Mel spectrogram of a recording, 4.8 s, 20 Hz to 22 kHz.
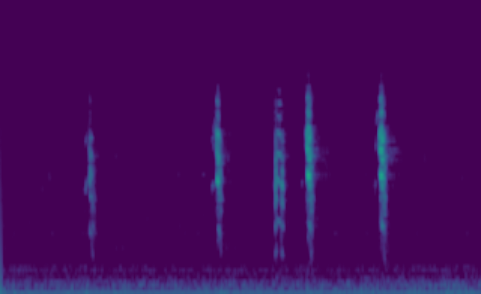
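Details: Peregrine falcon at a nest box on a water tower in Axel, 5 February 2018, with a pair mating on the nest ledge; five short, harsh, scratchy calls at uneven intervals over a steady low rumble.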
